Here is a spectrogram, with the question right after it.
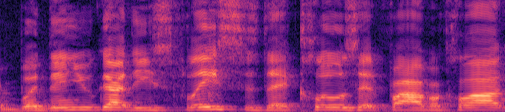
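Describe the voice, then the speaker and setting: A man speaks at a fairly quick pace in a bright, sharp tone. The recording is very clean, with a silent background. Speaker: podcast co-host. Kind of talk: casual discussion. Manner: fast.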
